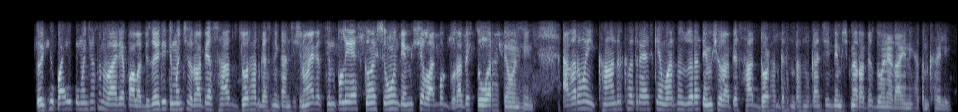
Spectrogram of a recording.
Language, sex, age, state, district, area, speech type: Kashmiri, male, 18-30, Jammu and Kashmir, Kulgam, rural, conversation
